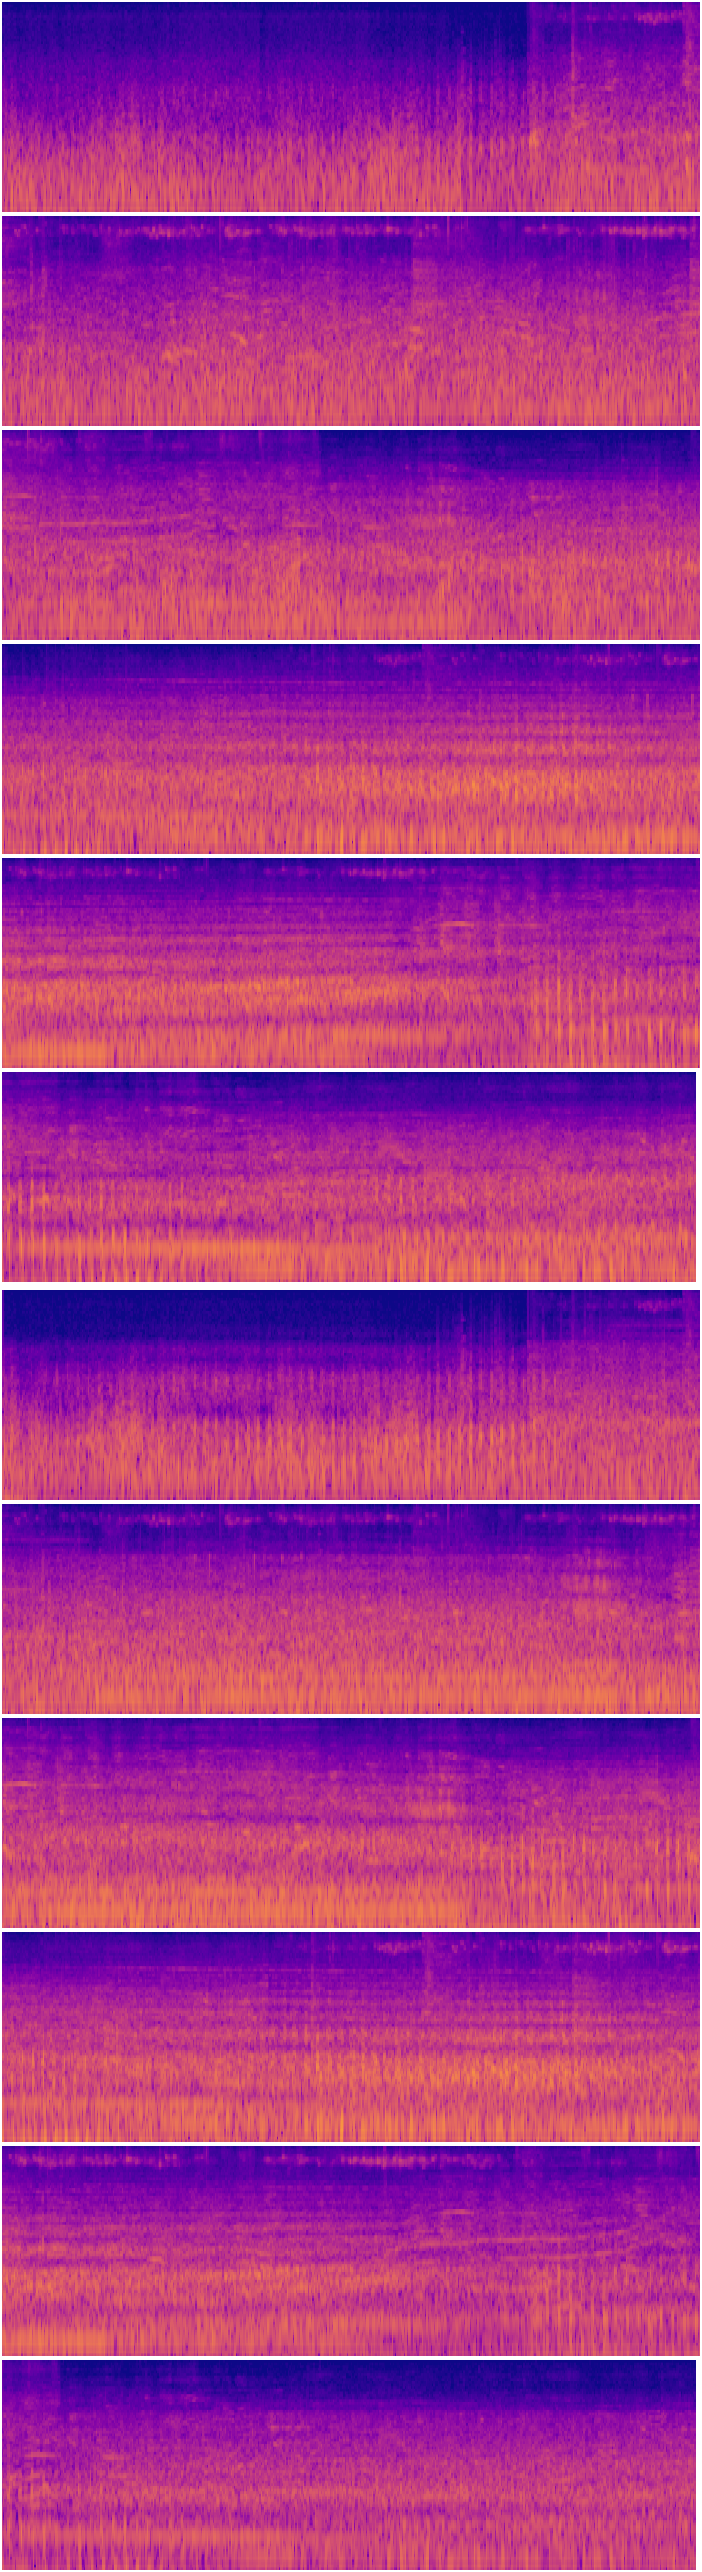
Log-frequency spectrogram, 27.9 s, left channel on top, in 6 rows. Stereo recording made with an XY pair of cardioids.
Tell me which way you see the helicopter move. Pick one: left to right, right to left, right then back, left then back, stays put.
right to left.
